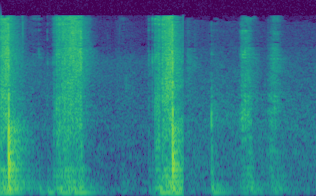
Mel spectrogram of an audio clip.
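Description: A kitchen knife cutting through a new onion on a plastic cutting board, four separate cuts in two seconds.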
